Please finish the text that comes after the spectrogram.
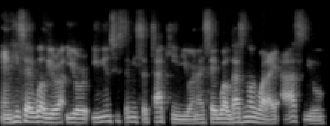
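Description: A man's voice: mid-range voice, fairly even intonation, fast talker, dark tone. A man from Peru with a Peruvian Spanish accent, a guest on a podcast, telling his story earnestly and often restarting his sentences. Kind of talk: podcast interview.

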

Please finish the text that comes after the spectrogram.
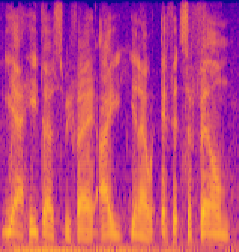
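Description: A man's voice: lowish voice, steady tone, moderate pace, dull audio. A man from Wales hosting a podcast, chatting casually and enthusiastically with a guest. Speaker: podcast host. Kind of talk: casual chat.

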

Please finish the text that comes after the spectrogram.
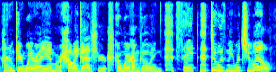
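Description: A man's voice: very high-pitched, steady tone, moderate pace, darkish tone. Man acting whiny, hapless fatalist. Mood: melodramatic despair. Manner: whiny, melodramatic. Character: self-pitying, fatalistic, put-upon male hapless wanderer. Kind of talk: comic radio play acting.

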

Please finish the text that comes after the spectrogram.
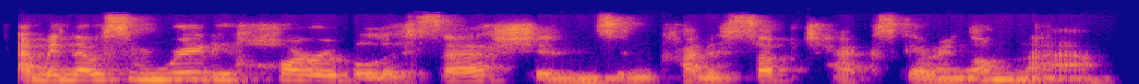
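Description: A woman's voice: medium pitch, expressive, a little fast, darkish tone, husky. A woman communication coach speaking in an articulate, emphatic way about how people take in information. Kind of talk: interview talk, explaining.

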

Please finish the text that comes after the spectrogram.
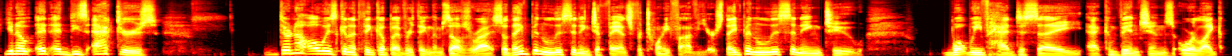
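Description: A man co-hosting a podcast, chatting casually in a blunt, animated, sweary way. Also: on the low side, normal speed, dry recording, studio quality. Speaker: podcast host. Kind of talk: casual fan podcast chat.

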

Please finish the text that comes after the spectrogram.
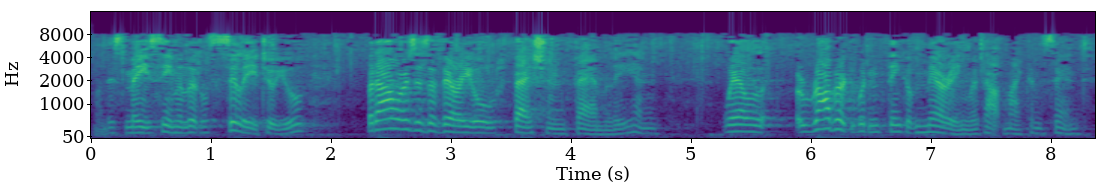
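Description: An actress playing a genteel, blunt, anxiously devoted middle-aged mother, gracious and deliberate, in a 1940s radio drama. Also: on the low side, expressive, a bit bright. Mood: solemn, fervent. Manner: gracious, deliberate, hesitant when uneasy. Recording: noisy vintage 1940s radio broadcast.

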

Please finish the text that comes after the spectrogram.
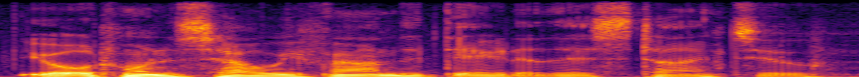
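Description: A man playing a shrewd leader in a radio drama, with a brisk, matter-of-fact manner. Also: lowish voice, vocal fry, darkish tone, husky, dry recording. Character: shrewd male leader analysing intelligence.

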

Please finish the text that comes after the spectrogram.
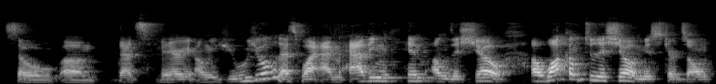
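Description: Chinese-accented podcast host, roomy sound. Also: male voice, mid-range voice, expressive, fairly bright tone. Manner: halting, with fillers and self-corrections. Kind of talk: casual interview. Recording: roomy and slightly dull.

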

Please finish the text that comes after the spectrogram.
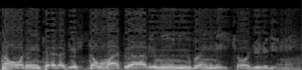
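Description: An actor playing a conscientious, folksy rural justice of the peace in a 1930s radio comedy, with a rural Arkansas accent and a deliberate, muttering manner. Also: male voice, medium pitch, mellow, natural voice. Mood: troubled, reluctant. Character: hesitant, conscientious rural justice of the peace, middle-aged or older. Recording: muffled, noisy 1930s radio recording.

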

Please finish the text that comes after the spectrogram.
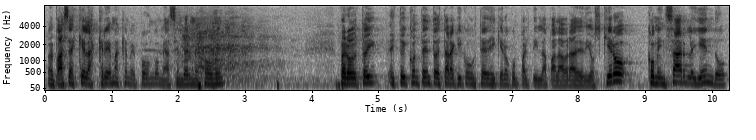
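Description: A middle-aged Puerto Rican man preaching and reading scripture aloud. His voice is bright and a little higher than most men's. He talks with friendly asides and frequent small restarts. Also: moderate pace, slight background noise. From Puerto Rico. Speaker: preacher from a seminary team.

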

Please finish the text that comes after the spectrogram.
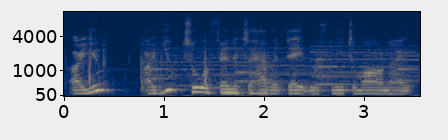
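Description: A man's voice: mid-range voice, very animated, a little fast, dull audio, close to an everyday voice. Man playing a brusque suitor with swooping delivery. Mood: courting. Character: brusque, forward male suitor courting a young woman. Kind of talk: performance of a classic radio play. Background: music behind the voice.

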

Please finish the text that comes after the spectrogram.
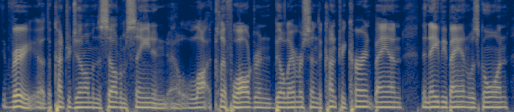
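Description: A man in his sixties from tells stories in a folksy, rambling way, often stopping and starting over. His voice is gravelly and dry, with no room sound around it. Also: medium pitch, level tone, normal speed, hardly any pauses, a little mellow, dry recording. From Virginia, USA. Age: 60s. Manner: folksy, rambling, with many restarts. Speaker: bluegrass musician guest. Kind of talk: casual storytelling interview.

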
